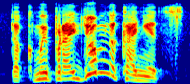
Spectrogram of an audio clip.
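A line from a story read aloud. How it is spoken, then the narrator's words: Shouted demand. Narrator (Russian): в последний раз выкрикнула свое требование Милли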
